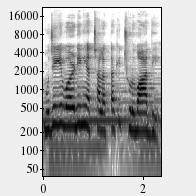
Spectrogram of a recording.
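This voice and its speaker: Young woman vlogger, higher voice, outspoken and indignant rant, faint music underneath. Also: steady tone, brisk. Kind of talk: venting monologue to camera.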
